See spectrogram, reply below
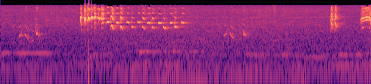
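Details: Black-breasted magpie-robin (kacer dada hitam) master song rich in 'isian': a fast, rhythmic burst of repeated high chirps lasting about two seconds, with faint slurred notes before and after and sharp clicks at the end.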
